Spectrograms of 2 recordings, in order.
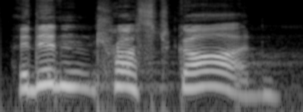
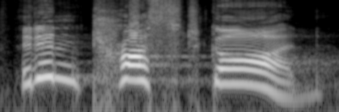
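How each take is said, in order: First: Softer and slow, "didn't" let down gently; quiet repeat. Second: Slow, loud, with "didn't" punched hard; stress on didn't. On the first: Preacher to congregation, softly repeating the refrain. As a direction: let the line drop away in sad resignation. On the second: Preacher to congregation, slow and emphatic on "didn't". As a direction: lean hard on "didn't" as a firm rebuke. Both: Shown as a demonstration.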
